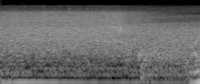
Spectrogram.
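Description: Steady rushing noise with a constant low drone inside a corrugated metal culvert, with no distinct knocks or clicks.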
